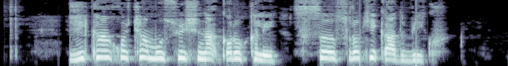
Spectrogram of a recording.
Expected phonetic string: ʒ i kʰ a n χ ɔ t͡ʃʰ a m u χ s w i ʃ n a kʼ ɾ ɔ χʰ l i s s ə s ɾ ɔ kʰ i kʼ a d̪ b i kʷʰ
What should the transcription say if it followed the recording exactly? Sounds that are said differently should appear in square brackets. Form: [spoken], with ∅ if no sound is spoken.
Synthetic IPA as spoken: ʒ i kʰ a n χ ɔ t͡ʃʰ a m u [∅] s w i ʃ n a kʼ ɾ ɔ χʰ l i s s ə s ɾ ɔ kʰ i kʼ a d̪ b i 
